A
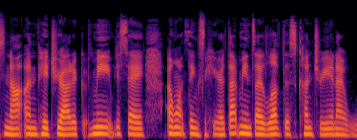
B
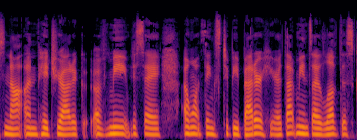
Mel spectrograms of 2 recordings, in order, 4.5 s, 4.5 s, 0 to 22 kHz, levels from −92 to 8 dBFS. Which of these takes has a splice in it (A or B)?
A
